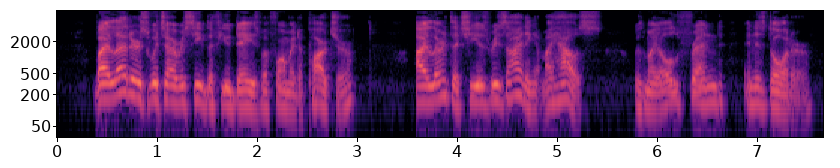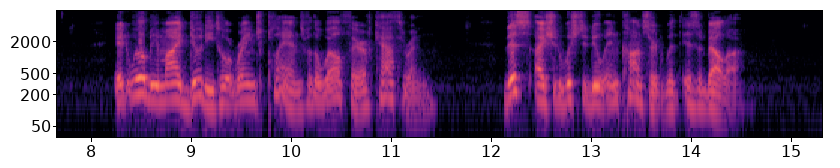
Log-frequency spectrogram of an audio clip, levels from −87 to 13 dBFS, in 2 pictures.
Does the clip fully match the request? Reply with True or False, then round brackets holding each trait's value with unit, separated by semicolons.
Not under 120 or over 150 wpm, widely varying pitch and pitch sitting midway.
False (195 wpm; 6.0 semitones; 145 Hz)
